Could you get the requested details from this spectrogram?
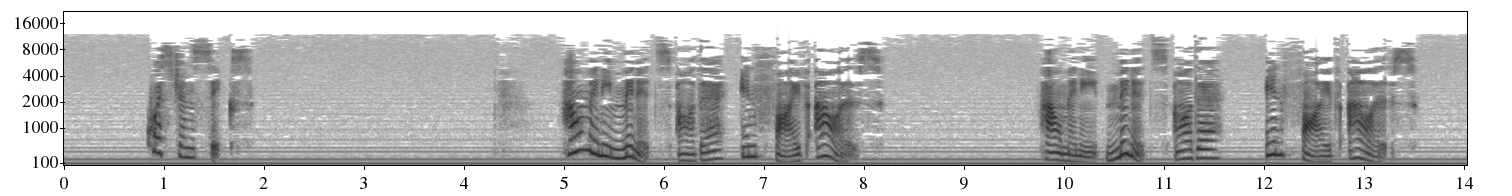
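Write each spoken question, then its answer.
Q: How many minutes are there in 5 hours?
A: 300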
